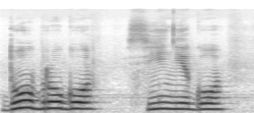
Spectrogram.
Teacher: Затем в результате ряда фонетических изменений вместо «г» в этих словах стали произносить «в». А писать мы продолжаем по традиции старую букву «г».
